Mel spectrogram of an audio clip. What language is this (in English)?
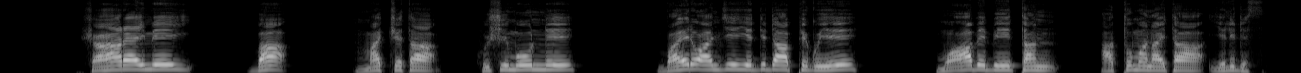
Gamo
